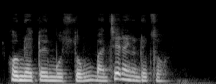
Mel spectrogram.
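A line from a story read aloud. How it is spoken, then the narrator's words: Angry. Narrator (Vietnamese): Đàm Kiệt tức giận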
